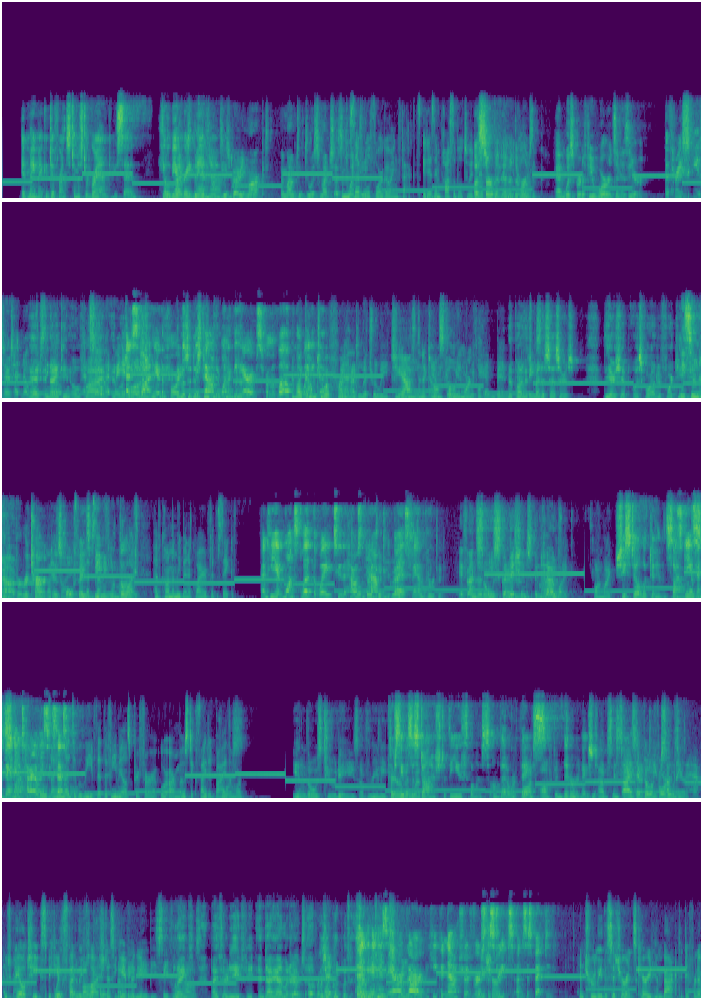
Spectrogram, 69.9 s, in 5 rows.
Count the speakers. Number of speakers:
nine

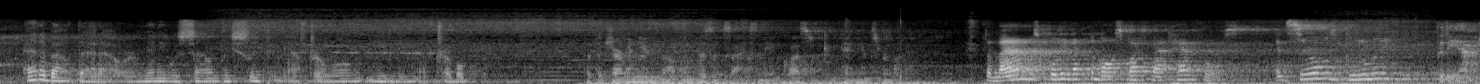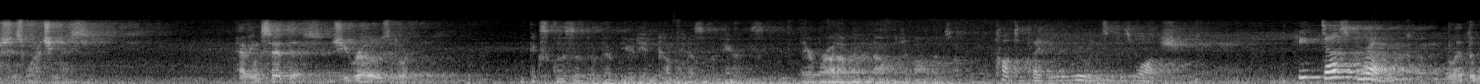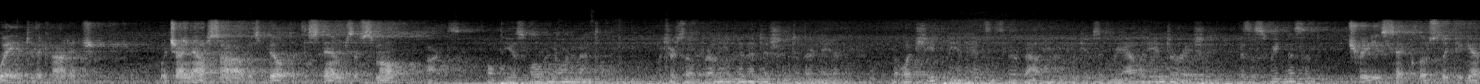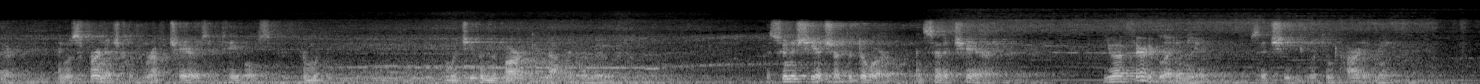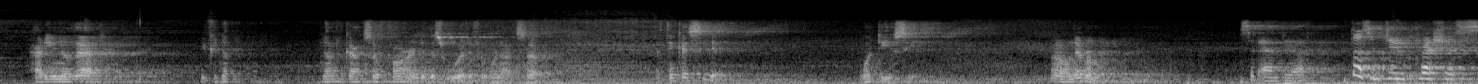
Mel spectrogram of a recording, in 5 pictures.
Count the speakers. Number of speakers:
four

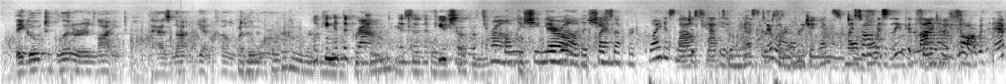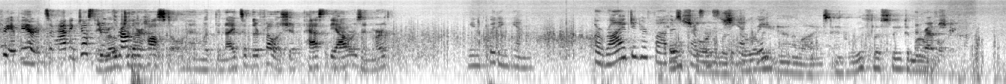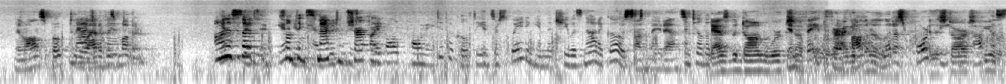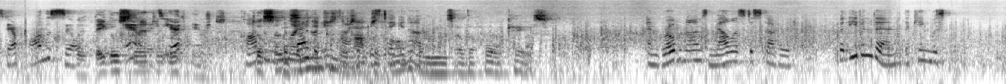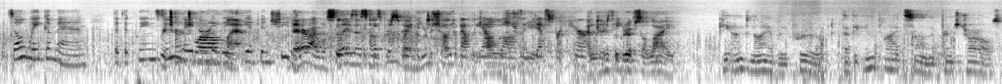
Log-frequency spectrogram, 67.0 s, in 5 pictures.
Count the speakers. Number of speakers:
eight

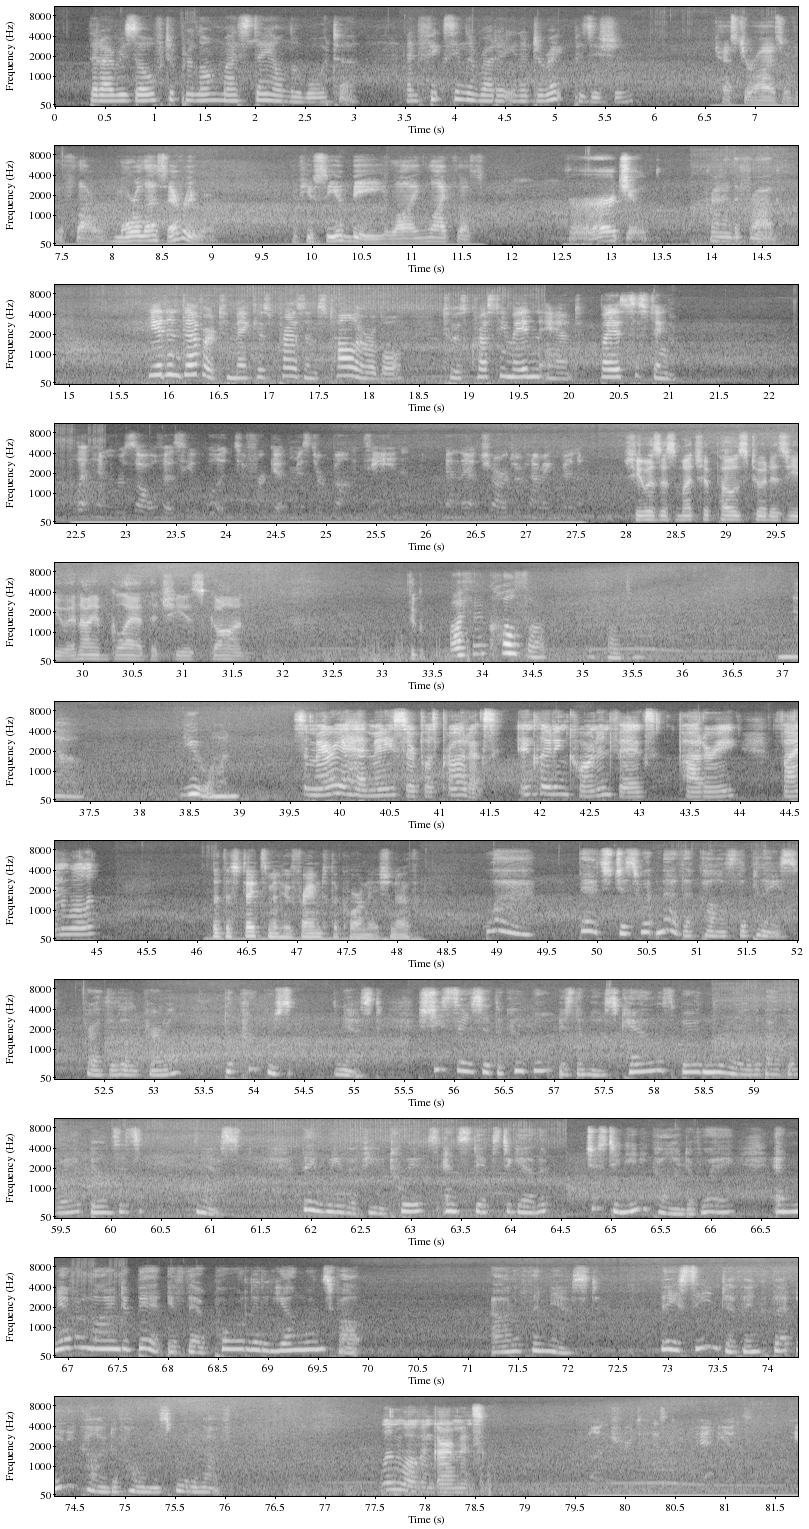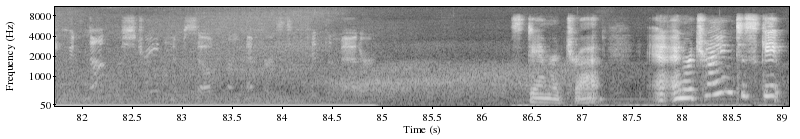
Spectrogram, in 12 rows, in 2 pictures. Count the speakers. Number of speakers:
ten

